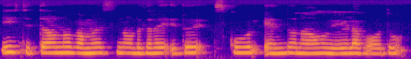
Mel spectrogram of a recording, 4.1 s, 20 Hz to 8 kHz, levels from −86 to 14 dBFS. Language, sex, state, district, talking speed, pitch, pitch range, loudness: Kannada, female, Karnataka, Bangalore, 130 wpm, 240 Hz, 235-255 Hz, -14 LUFS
